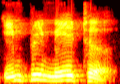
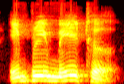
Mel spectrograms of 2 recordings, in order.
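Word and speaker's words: imprimatur: no no I told you yesterday the correct pronunciation of this word impremator impremator implementer here in Pre you can easily guess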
